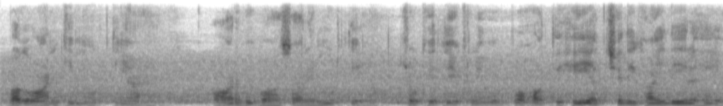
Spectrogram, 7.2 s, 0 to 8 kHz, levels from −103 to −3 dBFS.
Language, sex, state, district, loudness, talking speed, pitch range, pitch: Hindi, male, Uttar Pradesh, Varanasi, -38 LUFS, 180 wpm, 120-130 Hz, 125 Hz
